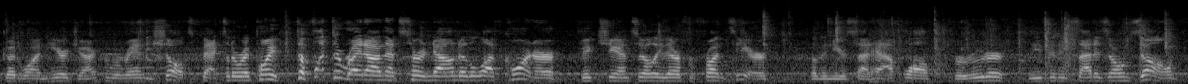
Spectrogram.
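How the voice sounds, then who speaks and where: A man's voice: fairly high pitch, moderate pace, background noise. A man doing live radio play-by-play of ice hockey in clipped running phrases from an indoor arena.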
